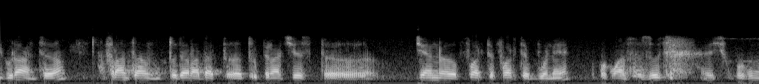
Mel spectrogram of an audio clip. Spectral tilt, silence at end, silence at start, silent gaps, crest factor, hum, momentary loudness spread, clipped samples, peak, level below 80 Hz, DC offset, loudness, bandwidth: -7 dB/octave; 0 s; 0 s; none; 14 dB; none; 9 LU; under 0.1%; -4 dBFS; -54 dBFS; under 0.1%; -19 LUFS; 4 kHz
